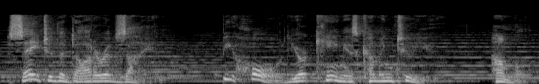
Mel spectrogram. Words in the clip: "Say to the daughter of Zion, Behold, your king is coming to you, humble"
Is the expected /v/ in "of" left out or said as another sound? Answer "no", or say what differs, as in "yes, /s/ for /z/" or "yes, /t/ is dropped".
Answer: no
